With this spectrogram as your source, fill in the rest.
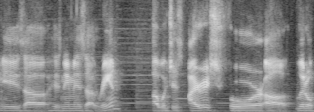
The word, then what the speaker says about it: Rian: Gaelic is fucked. Every region has different pronunciation. This is pronunciation I use. I'm not wrong, but I'm not wrong. It's just one that I use. The other ones people use is not wrong. I just call it Rian.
